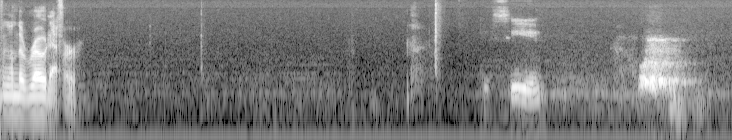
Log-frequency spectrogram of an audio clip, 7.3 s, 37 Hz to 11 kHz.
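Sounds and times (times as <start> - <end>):
speech: 0.0 - 0.9, 5.1 - 5.5
dog barking: 6.4 - 7.1.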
